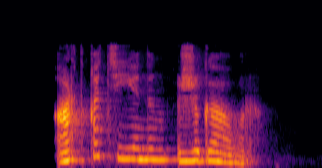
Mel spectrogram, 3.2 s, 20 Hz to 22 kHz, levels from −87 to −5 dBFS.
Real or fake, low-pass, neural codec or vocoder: real; 7.2 kHz; none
